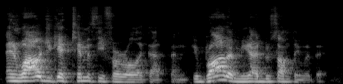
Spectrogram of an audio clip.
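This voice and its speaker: A man's voice: mid-range voice, expressive, rapid-fire, pushed and bright. A young man hosting a casual movie chat on a stream, joking and chatty with lots of fillers. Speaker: podcast host.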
